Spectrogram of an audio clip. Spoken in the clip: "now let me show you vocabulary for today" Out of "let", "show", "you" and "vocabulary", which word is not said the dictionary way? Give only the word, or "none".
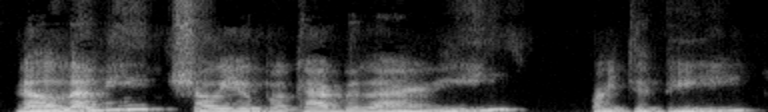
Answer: vocabulary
